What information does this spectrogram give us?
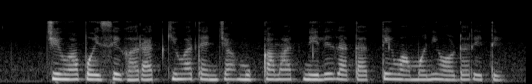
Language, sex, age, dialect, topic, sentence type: Marathi, female, 25-30, Varhadi, banking, statement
